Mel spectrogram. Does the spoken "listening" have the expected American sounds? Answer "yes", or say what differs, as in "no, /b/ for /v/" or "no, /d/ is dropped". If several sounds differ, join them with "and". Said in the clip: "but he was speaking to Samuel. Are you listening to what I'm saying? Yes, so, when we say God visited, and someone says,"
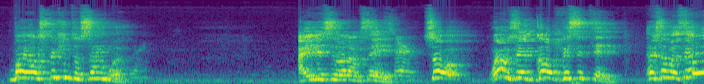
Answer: no, /n/ is dropped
